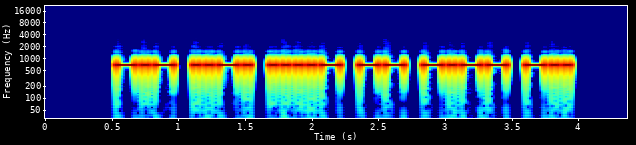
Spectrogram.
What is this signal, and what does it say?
Morse code, heard as a keyed tone, about 30 wpm, 700 Hz. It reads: KF4MYD
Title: Speed Racing - USA 2x3 Call Signs 25wpm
